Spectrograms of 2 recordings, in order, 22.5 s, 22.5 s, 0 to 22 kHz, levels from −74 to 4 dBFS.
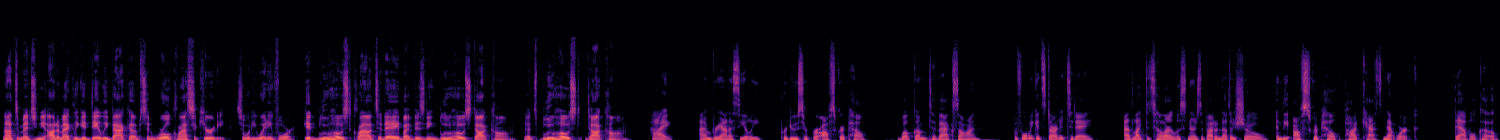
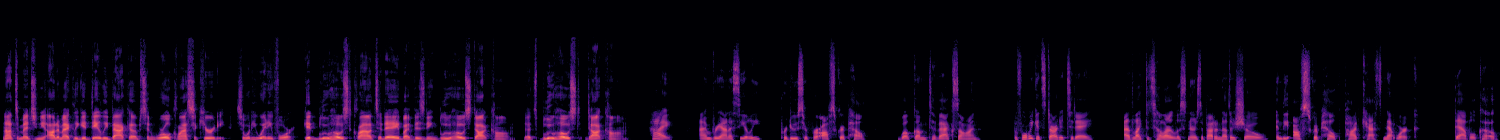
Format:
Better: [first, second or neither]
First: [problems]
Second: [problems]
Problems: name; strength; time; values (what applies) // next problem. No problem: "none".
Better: first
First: none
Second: thin; somewhat; fading below 350 Hz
